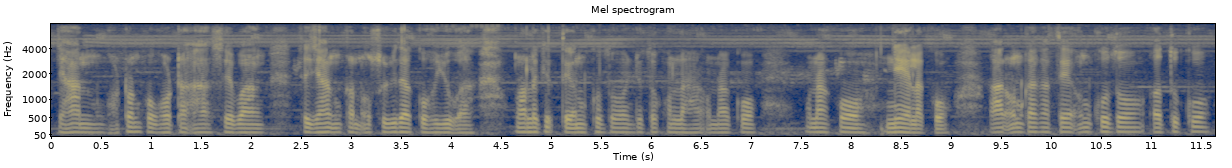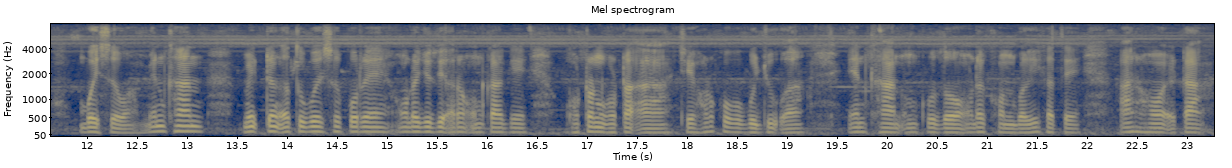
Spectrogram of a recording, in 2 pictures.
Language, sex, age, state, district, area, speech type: Santali, male, 30-45, Jharkhand, East Singhbhum, rural, spontaneous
